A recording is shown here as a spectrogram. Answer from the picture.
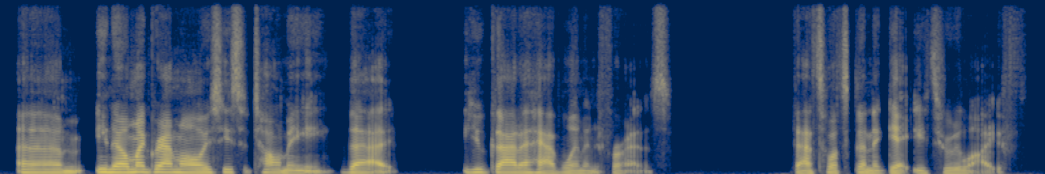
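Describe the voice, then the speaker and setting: A woman speaks at a very deep, low pitch with vocal fry and fairly even intonation. The recording is very clean, dry and close, with a silent background and no echo. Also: moderate pace. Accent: American. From Kansas. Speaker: podcast co-host. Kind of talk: casual chat.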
